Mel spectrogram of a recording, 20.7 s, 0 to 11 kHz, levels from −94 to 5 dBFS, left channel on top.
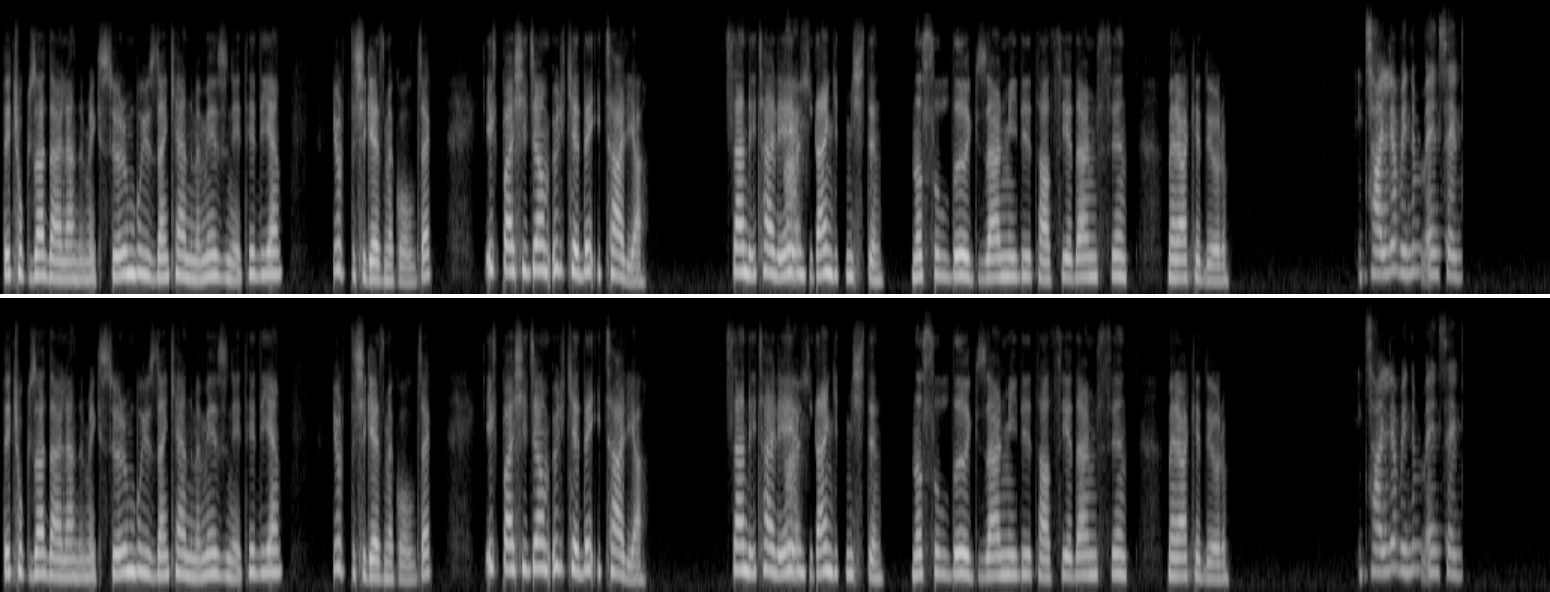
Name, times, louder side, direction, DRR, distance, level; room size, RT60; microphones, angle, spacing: voice 1, 0.1-3.8 4.4-5.7 6.5-8.6 9.7-11.8 12.2-15.0 15.6-16.4, left 2 dB, 10° left, 0.5 m, -27 dB
voice 2, 18.1-19.5, left 3 dB, 40° left, 1.3 m, -34 dB
head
